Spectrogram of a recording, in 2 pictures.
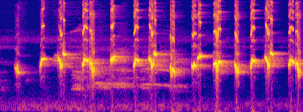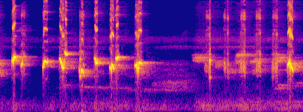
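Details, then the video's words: Straw-headed bulbul singing as a lure to provoke rivals: a long, steady stream of quick, ringing, clicky notes, briefly broken before resuming. "kicau suara trucuk ropel memancing emosi lawan"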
